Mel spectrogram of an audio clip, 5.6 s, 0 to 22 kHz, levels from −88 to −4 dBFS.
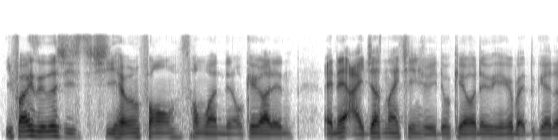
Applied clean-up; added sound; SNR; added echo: neural mask model Resemble Enhance denoiser.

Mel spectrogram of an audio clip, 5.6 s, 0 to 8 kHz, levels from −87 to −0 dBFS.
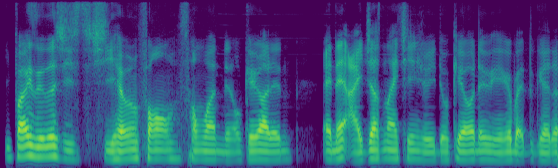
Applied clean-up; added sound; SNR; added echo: neural mask model DeepFilterNet 3.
